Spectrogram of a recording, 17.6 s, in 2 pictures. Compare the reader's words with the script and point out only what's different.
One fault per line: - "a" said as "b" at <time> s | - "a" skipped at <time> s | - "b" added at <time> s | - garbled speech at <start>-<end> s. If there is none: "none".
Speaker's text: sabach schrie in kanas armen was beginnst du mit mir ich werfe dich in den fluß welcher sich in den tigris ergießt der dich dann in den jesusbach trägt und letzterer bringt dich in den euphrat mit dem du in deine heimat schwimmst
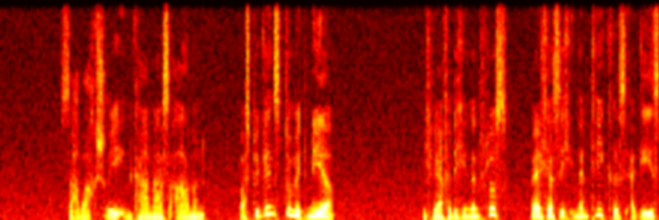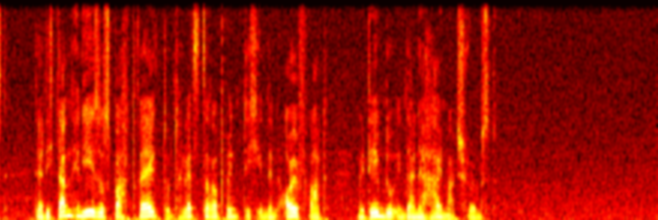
- "den" skipped at 9.9 s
